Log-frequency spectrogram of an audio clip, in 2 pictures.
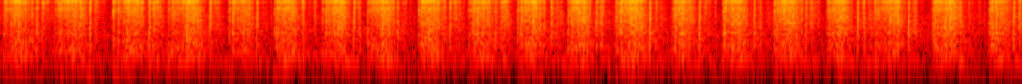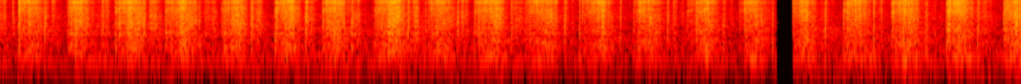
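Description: A hand with black nails scratches and taps fast across a flat silver glitter-covered sheet. It makes a steady run of bright, gritty rasps packed closely together, with almost no low end. The strokes continue nonstop apart from a brief silent gap near the end.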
